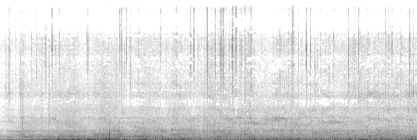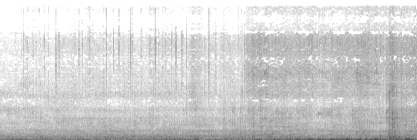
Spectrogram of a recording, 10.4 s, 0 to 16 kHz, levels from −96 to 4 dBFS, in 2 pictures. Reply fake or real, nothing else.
fake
